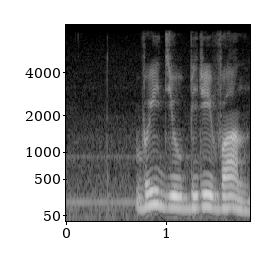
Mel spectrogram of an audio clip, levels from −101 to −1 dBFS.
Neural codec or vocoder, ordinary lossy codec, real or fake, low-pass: none; none; real; 7.2 kHz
